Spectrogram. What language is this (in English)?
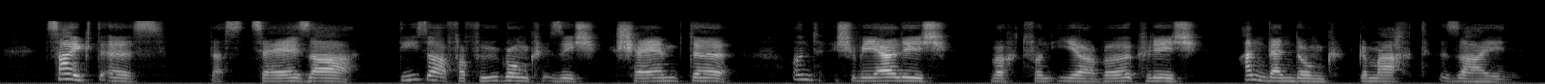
German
